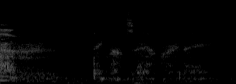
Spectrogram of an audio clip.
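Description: Only soft, whispered speech from a woman, quiet between her spoken answers.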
